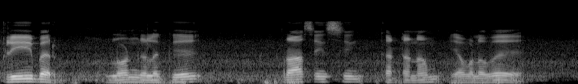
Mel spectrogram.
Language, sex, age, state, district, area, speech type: Tamil, male, 30-45, Tamil Nadu, Dharmapuri, rural, read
